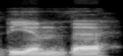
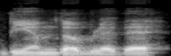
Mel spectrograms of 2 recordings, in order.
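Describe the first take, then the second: First: The letters are said with German pronunciation. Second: The letters are said with American English pronunciation. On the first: "The German. Yes, it is B M W" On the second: "not B M W"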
